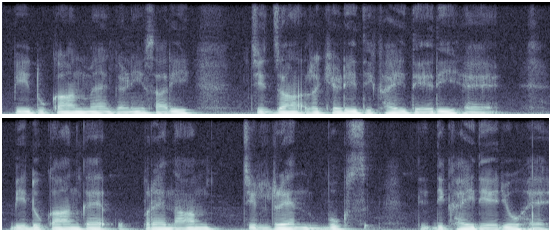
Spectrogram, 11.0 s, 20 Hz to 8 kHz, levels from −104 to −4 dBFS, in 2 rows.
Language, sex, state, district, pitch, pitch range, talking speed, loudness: Marwari, male, Rajasthan, Nagaur, 110 Hz, 100-110 Hz, 110 wpm, -16 LUFS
